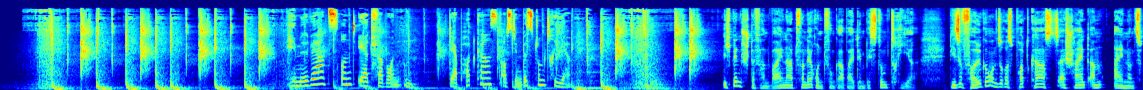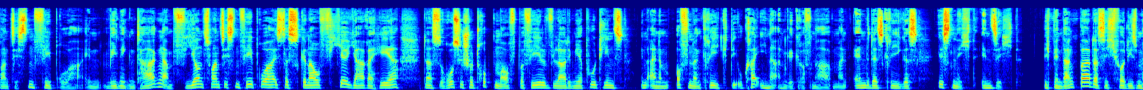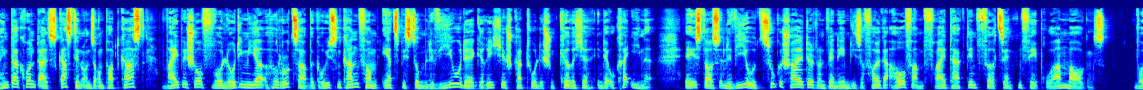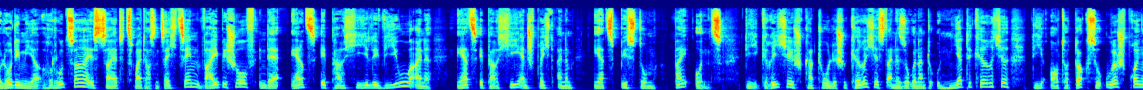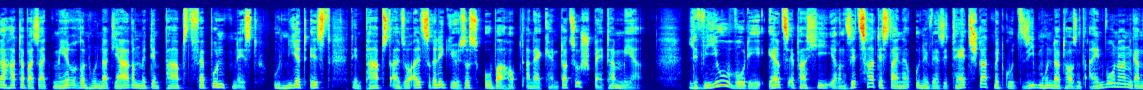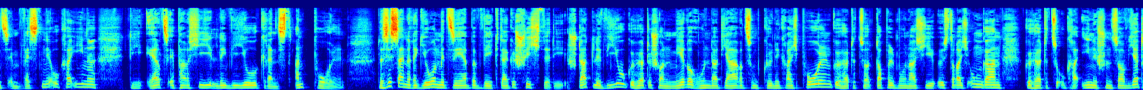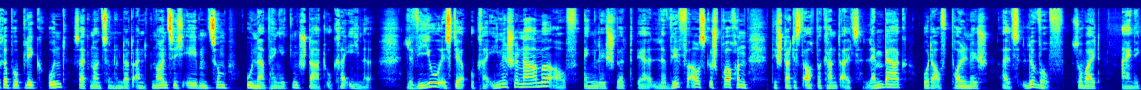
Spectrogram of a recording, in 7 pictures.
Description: Lwiw (Lemberg) in der Westukraine im Krieg: Weihbischof Volodymyr Hrutsa erzählt vom Alltag trotz Bedrohung, Trauerseelsorge, einem Begegnungscafé, dem überfüllten Soldatenfriedhof und Konzerten im Bischofsgarten.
